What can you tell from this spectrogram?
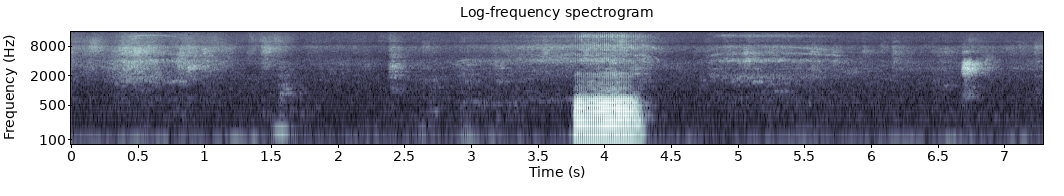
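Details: Pekingese puppy sleeping indoors lets out a single loud, low, rasping snore lasting about half a second, with faint breathing noise and near silence around it.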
